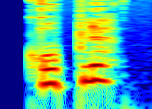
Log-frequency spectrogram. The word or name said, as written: gruble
